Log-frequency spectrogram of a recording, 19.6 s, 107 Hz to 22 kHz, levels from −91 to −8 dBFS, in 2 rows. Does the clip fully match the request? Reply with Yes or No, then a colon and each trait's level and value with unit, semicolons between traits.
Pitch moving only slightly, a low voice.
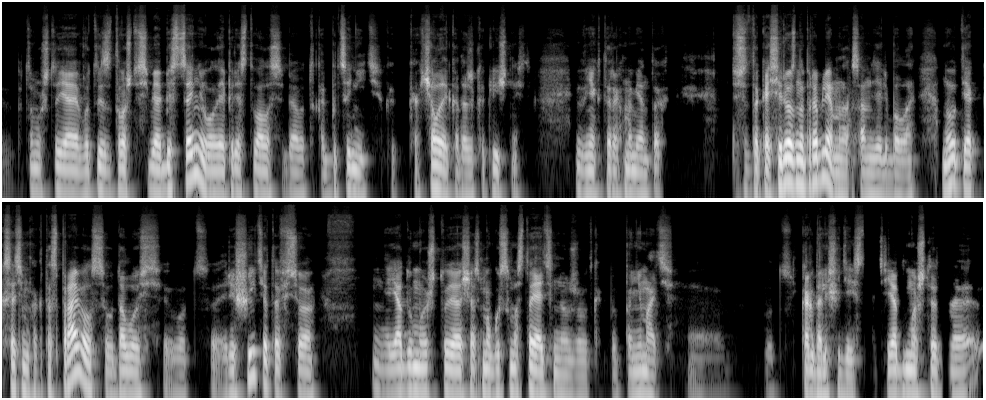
Yes: narrow, 2.0 semitones; low, 115 Hz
